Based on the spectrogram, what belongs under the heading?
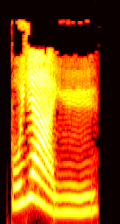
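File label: "不亚于", Mandarin Chinese; hsk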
